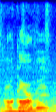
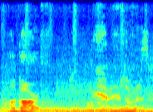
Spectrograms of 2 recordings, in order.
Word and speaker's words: Algarve: coast to album Farrah that's how you pronounce it to Algarve Algarve the roads are funky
